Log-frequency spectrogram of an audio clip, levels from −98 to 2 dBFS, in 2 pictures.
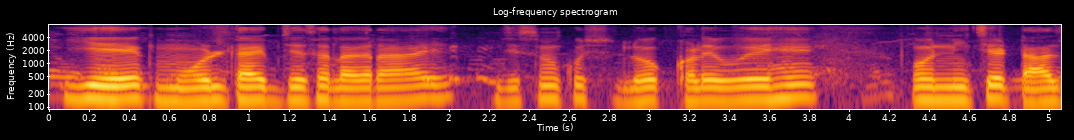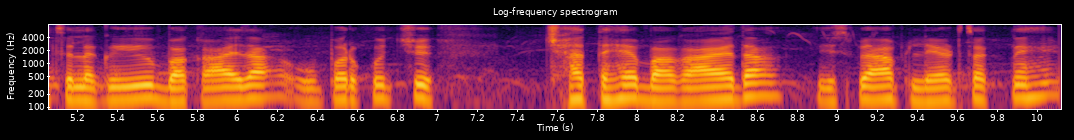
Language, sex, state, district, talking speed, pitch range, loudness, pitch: Hindi, male, Chhattisgarh, Raigarh, 185 wpm, 140-160 Hz, -16 LUFS, 150 Hz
